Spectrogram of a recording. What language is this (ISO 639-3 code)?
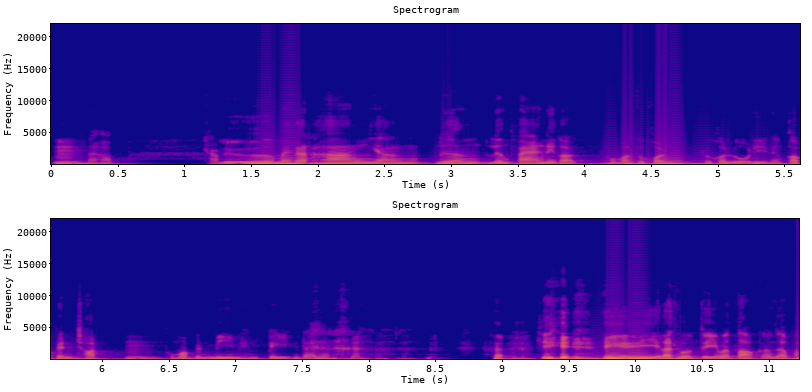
tha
